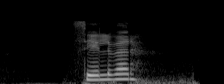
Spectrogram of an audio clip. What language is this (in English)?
Swedish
